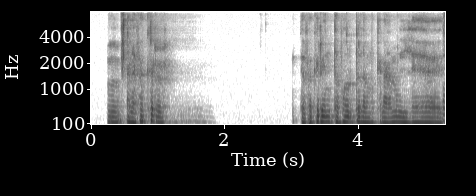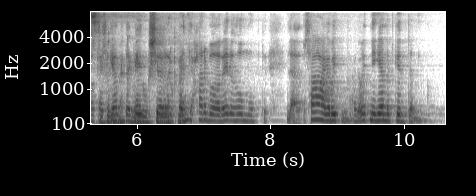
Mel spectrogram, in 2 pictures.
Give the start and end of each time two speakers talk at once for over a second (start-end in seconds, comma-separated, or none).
5.3-6.8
